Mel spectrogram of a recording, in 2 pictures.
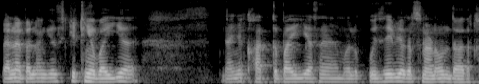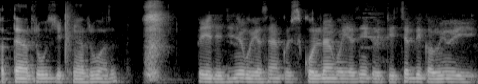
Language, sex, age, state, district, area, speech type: Dogri, male, 18-30, Jammu and Kashmir, Reasi, rural, spontaneous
